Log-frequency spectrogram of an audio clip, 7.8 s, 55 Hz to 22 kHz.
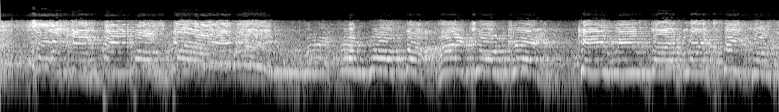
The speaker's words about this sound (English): According to media reports, the largest crowds were at the rally in Auckland, where, despite a steady rain, at least 5,000 people turned out. The protesters railed against the secrecy surrounding the TPP negotiations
